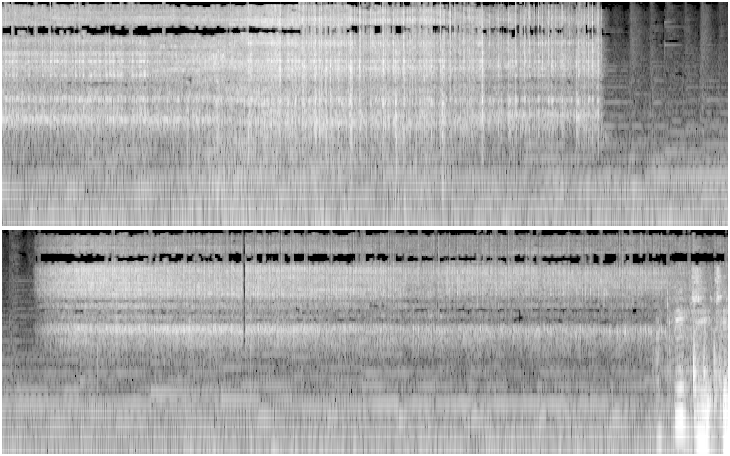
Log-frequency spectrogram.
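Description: Wind-up clockwork motor of a Glasslite Kit Kasinha miniature toy washing machine running, a steady high whirr as it turns the drum. It cuts out suddenly about six seconds in and starts again about a second and a half later.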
